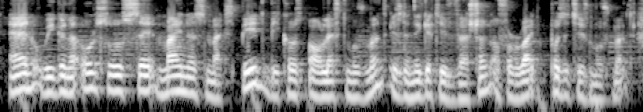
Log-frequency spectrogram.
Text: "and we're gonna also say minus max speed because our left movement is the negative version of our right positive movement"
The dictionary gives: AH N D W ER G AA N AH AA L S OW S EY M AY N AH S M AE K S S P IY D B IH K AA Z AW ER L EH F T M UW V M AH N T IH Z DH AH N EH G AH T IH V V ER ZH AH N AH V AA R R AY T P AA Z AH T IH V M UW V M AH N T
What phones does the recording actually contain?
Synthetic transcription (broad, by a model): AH N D W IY G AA N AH AA L S OW S EY M AY N AH S M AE K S S P IY D B IH K AA Z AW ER L EH F T M UW V M AH N T IH Z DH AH N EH G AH T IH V V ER SH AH N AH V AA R R AY T P AA Z AH T IH V M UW V M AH N T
